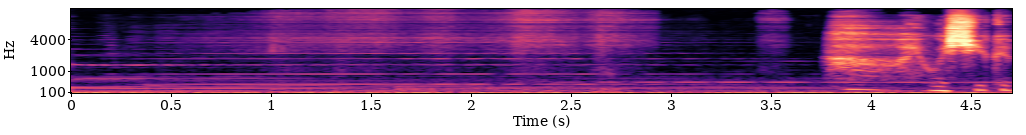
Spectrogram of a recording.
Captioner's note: gentle snoring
